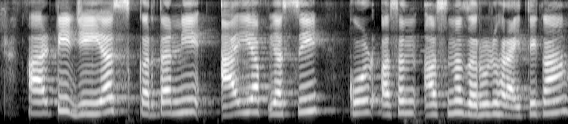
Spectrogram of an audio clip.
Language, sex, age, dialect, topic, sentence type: Marathi, male, 31-35, Varhadi, banking, question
